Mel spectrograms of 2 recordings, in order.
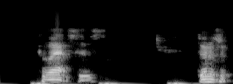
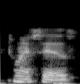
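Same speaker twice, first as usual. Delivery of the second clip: ordinary delivery, nothing marked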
